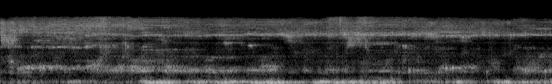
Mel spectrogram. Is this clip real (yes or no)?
no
